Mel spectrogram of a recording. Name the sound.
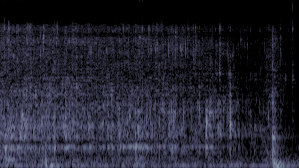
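pouring hot chicken broth through strainer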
